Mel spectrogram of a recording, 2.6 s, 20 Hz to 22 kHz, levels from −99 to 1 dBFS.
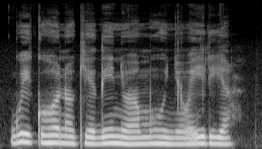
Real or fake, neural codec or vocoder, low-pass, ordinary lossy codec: real; none; 19.8 kHz; none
